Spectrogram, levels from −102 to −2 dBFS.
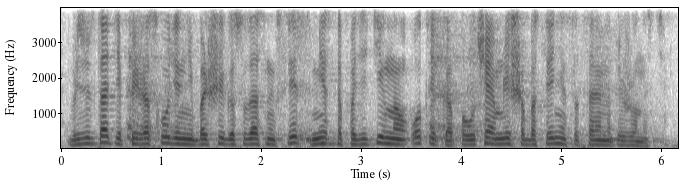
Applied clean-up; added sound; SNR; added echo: none; Cough; 14 dB; none.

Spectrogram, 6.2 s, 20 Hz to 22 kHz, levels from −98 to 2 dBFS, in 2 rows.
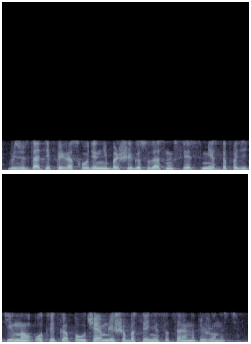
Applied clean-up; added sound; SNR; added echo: none; none; none; none.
